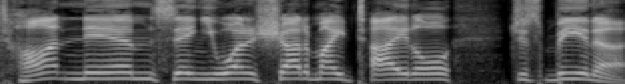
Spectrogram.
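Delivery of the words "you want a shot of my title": plain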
